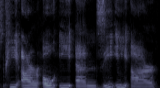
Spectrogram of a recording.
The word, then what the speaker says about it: Proenza Schouler: No, it's Proenzer Schouler. It's pronounced purse.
